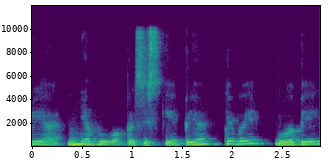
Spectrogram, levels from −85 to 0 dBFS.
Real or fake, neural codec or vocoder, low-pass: real; none; 9.9 kHz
